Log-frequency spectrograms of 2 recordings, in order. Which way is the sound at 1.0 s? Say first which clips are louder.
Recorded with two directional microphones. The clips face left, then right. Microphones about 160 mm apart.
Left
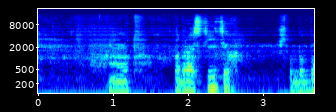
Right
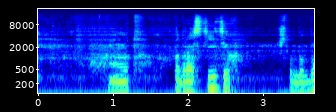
Right 5 dB; 25° right (ahead or behind).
